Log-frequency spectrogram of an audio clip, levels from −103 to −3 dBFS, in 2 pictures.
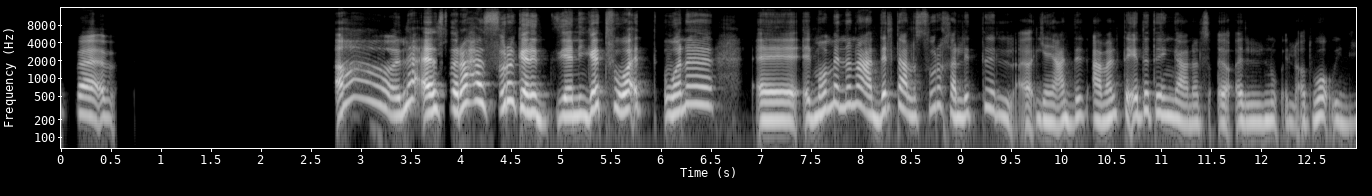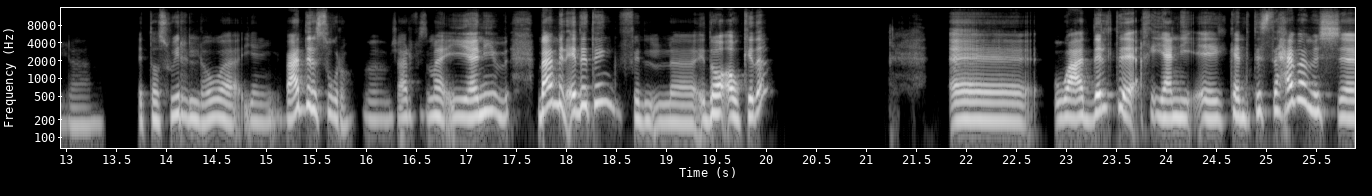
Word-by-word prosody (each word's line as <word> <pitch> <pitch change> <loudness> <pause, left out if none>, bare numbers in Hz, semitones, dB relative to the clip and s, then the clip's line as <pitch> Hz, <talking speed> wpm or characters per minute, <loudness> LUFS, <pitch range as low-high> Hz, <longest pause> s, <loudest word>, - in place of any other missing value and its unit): ف 225 -3 -3 2.2
آه، 390 - -4
لأ، 380 - +4
الصراحة 305 +8 +2
الصورة 395 +2 -1
كانت 255 -9 +2
يعني 230 +1 0
جات 300 +9 +2
في 315 - -7
وقت 290 +1 0
وأنا 345 +8 -2 0.4
آآ، 195 -1 0
المهم 265 - -2
إن 350 -1 -4
أنا 360 0 -4
عدّلت 275 - -2
على 275 -7 -1
الصورة 290 +11 -11
خليت 230 +1 -6
ال 235 - -8
يعني 185 +1 -7
عدت 205 +6 -6
عملت 200 +5 -5
editing 235 -2 -4
على 175 -2 -7
الص 175 -1 -14 0.3
النو 180 +1 -6
الأضواء 185 +4 -9
وال 165 -3 -13 0.5
التصوير 200 +6 -4
اللي 205 -4 -3
هو 210 +2 -2 0.2
يعني 185 0 -11
باعدّل 210 - +5
الصورة. 230 - -3
مش 200 -1 -14
عارفة 220 0 -7
اسمها 225 -1 -1
إيه 220 +2 -3
يعني، 235 +1 +3 0.3
باعمل 365 -2 +8
editing 350 +4 +2
في 210 - -10
الإضاءة 185 +6 +2
وكده. 225 - 0 1.8
آآ، 195 -1 +1 0.2
وعدّلت 225 +8 +5 0.2
خ - - -19
يعني 210 -2 +1
كانت 220 -1 0
السحابة 290 - +5
مش 265 -3 -2
225 Hz, 120 wpm, -24 LUFS, 195-280 Hz, 2.2 s, باعمل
